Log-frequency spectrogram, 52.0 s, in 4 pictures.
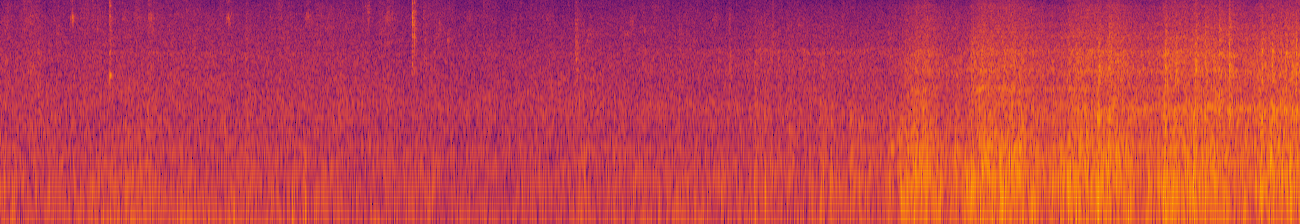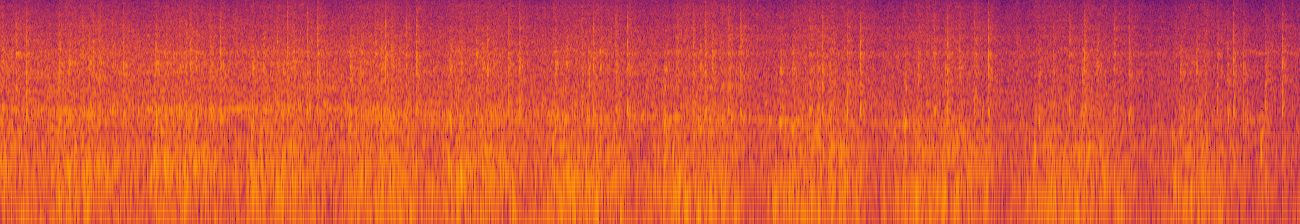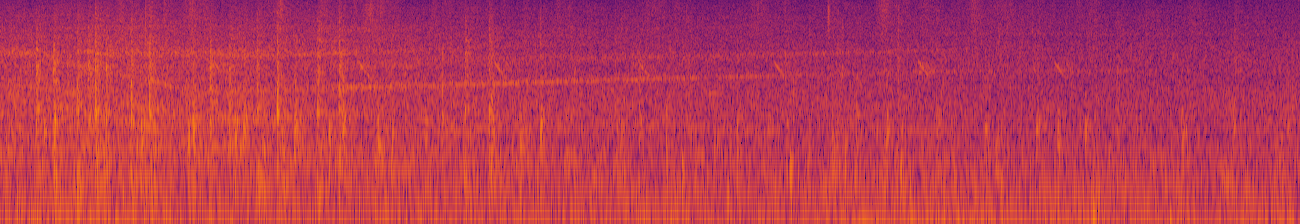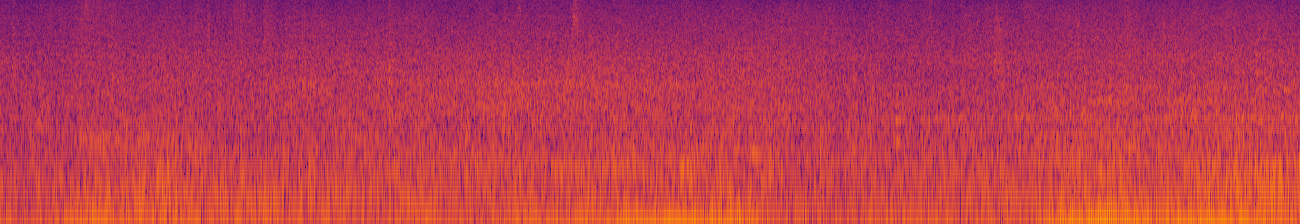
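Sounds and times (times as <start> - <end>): train passing: 0.0 - 52.0.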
